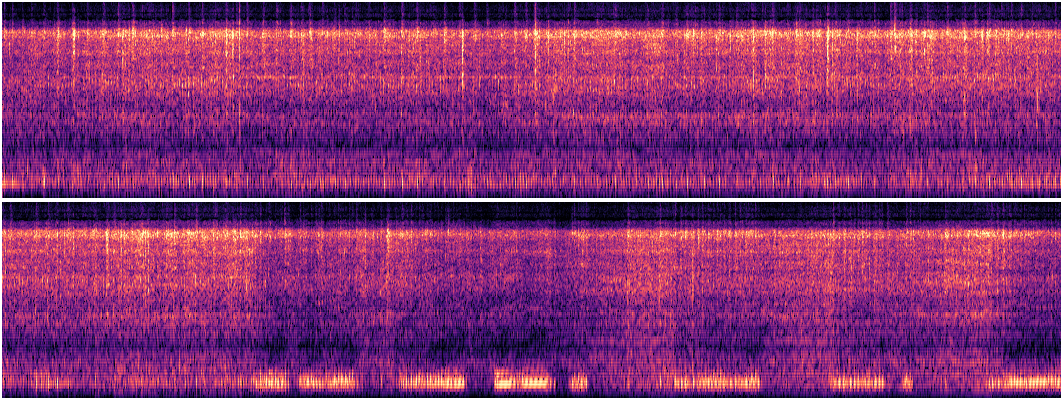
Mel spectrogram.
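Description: Dirt bike engine running as the bike is ridden over a rough trail: steady at first, then in the second half the throttle is opened and closed in a series of short, louder surges.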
